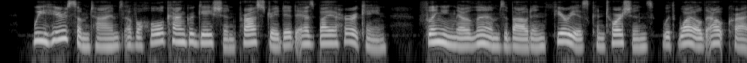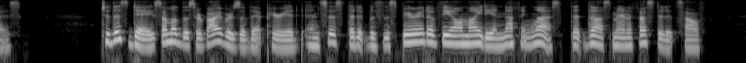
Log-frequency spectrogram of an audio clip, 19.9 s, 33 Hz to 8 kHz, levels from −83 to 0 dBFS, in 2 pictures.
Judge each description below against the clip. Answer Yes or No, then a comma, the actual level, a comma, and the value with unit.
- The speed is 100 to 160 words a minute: Yes, average, 145 wpm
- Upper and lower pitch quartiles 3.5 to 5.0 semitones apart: No, wide, 5.4 semitones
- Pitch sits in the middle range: Yes, medium, 160 Hz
